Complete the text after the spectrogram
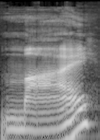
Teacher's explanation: It's got a rising tone on it, right? Goes down a little bit and then comes up.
